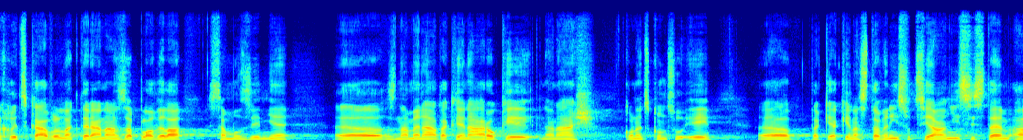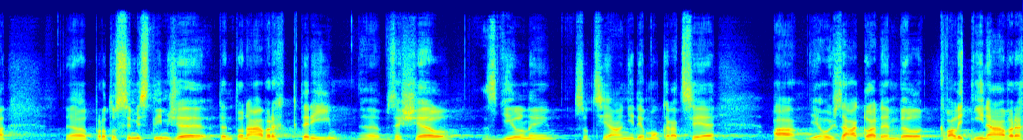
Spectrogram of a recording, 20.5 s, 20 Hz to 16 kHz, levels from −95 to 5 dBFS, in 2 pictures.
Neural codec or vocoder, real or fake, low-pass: codec, 44.1 kHz, 7.8 kbps, DAC; fake; 14.4 kHz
